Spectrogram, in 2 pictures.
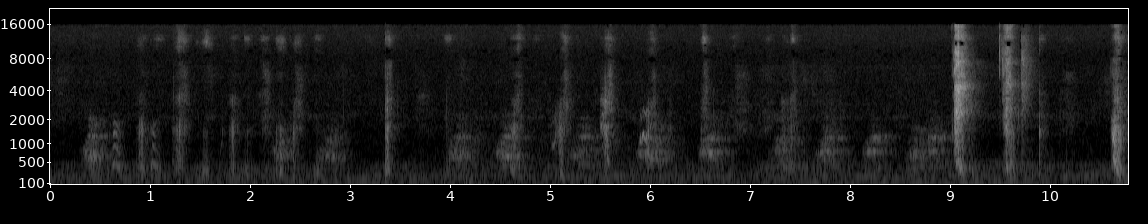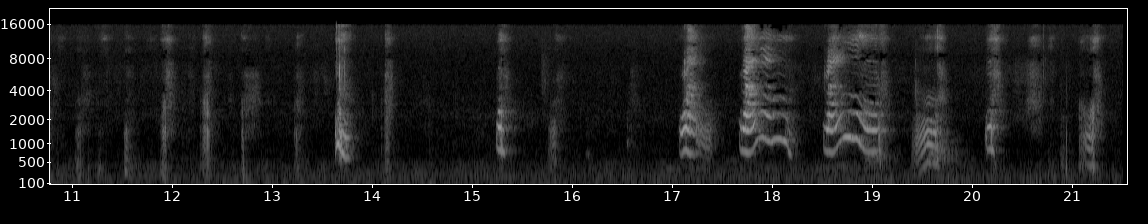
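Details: One-day-old blue tri male English Bulldog puppy; soft irregular squeaks and snuffles, rising to louder high whining cries near the end, over a steady low hum.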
